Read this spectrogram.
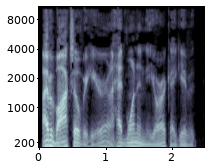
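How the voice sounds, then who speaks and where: A man who voices characters, telling animated anecdotes and acting out other people's voices. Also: rapid-fire, dry recording, studio quality. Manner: acts out other people's voices with big pitch jumps. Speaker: voice actor guest.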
